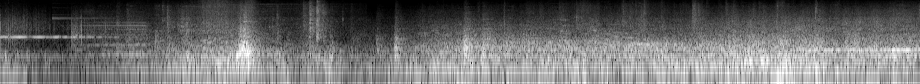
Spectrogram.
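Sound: paris metro train running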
